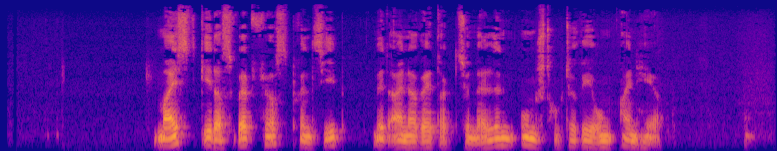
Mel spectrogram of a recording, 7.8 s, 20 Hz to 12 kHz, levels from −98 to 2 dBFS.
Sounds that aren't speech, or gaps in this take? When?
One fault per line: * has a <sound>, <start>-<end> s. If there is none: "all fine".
all fine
